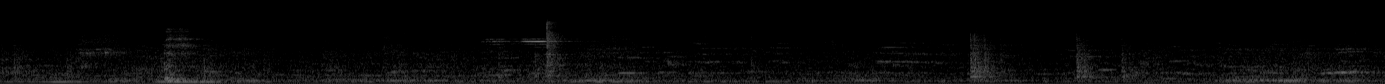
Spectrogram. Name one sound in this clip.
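A board eraser rubs and squeaks across a whiteboard.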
